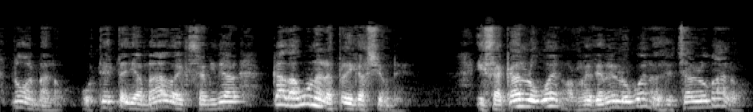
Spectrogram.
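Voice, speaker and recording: A man's voice: fairly high pitch, dark tone. A man, preaching a sermon in an earnest manner, often repeating phrases and calling his listeners brother.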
